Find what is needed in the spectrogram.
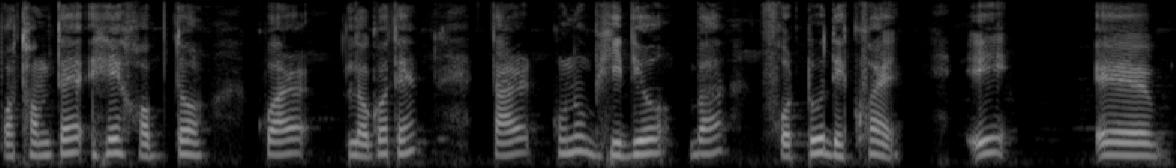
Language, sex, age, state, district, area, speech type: Assamese, male, 18-30, Assam, Jorhat, urban, spontaneous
